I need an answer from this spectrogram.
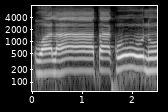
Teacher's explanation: এই নুনের মধ্যে 3 আলিফ অবশ্যই টান দিবেন।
